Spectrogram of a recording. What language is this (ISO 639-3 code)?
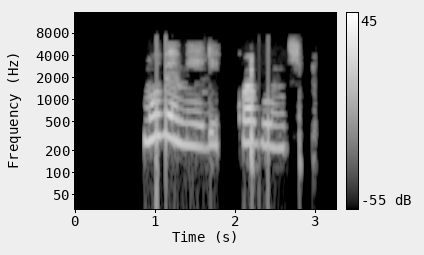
dav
